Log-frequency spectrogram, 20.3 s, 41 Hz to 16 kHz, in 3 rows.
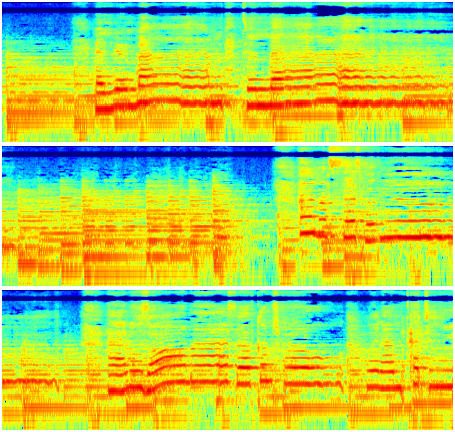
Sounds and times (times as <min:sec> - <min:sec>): Music: 0:00.0 - 0:20.3.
